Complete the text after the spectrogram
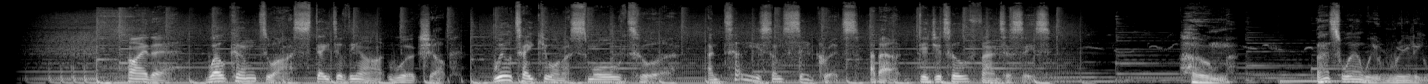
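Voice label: narration, Welsh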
